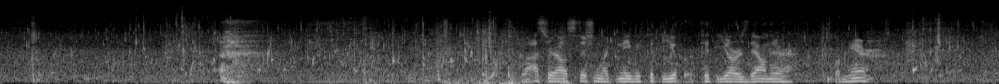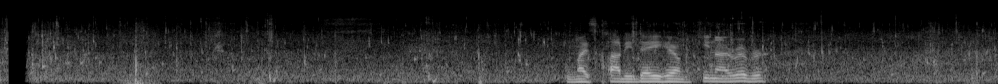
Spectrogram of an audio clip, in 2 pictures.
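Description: A river flows and rushes steadily nearby.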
